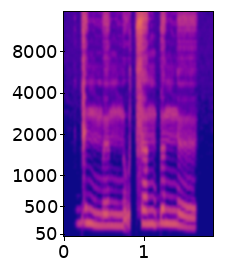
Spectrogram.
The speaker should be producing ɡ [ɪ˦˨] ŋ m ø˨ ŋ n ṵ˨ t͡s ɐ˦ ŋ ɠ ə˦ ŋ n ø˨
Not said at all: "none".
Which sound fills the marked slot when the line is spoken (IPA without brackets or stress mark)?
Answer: ɪ˦˨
